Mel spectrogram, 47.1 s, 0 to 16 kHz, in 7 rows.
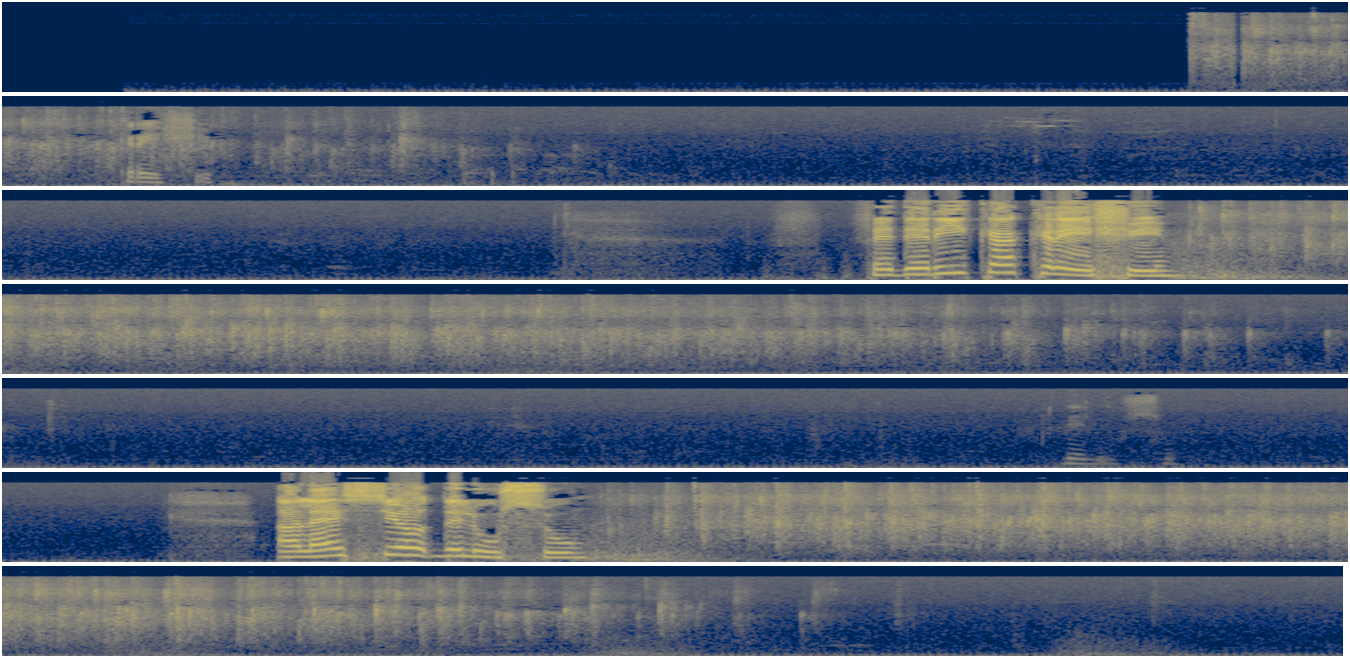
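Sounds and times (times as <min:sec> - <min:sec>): audience applauding: 0:06.0 - 0:10.0, 0:19.1 - 0:27.0, 0:36.6 - 0:44.8.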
